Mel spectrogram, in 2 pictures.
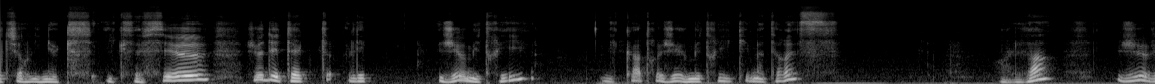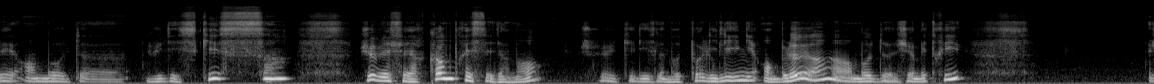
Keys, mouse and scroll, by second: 2.0 click, 4.1 click, 5.3 click, 7.8 click, 9.2 click, 12.9 click, 13.9 right click, 17.4 click, 20.0 scroll up 1, 20.6 right click, 22.9 click.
